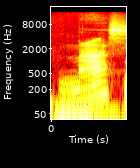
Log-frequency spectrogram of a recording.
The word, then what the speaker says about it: Maas: Yeah, and definitely sounding out does if you were to say my name, which is spelled M-A-A-S, is Moss.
